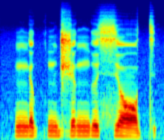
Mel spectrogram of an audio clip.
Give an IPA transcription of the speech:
ŋ ɛ kʷ n d͡ʒ ɘ ŋ ɨ sʲ ɔ tʲ

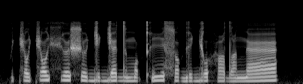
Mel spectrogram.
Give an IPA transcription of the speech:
c ɔ c ɔ ç ø ʃ ø ɟ ɛ ɟ ɛ d ə m ɔ kʼ i s ɔ ɡ e ɟ o h ø dˤ e n æ

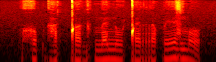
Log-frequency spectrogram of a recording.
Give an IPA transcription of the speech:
x o p ɡʱ a ǃ ɐ ɡ ɪ p m ɛ n u ǃ ɛ r ɐ p ɪː z m o

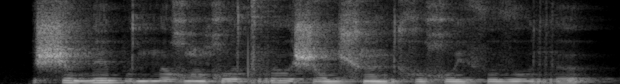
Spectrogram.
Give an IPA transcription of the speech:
ʃ ə n e p u d n ɤ ʁʷ œ̃ χʷ ɤ d r ɤ ʃ ɔ j x œ̃ r x u χʷ ə j θ u ð u r ə

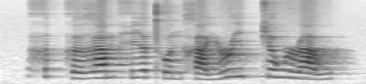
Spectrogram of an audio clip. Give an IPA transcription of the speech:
h ə˦˥ k̚ h əː˨˩˨ ɣ a˧˥ m h i˧ ə̯ t̪ʰ o˨˩ n x a˨˩˨ j ɹ i˦˥ p̚ c ə˧ w ɹ a˨˩˨ w

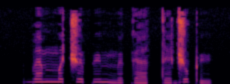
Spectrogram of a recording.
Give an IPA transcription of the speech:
b ɛ˦ mː ə˦ t͡ʃ ʏ˦˨ p y˦ mː ʏ˨˦ k ɛː˨ tː ɪː˨ d͡ʒ ʊ˦ pʼ y˨

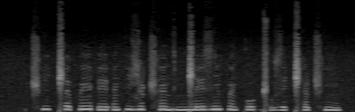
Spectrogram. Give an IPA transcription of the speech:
ʈ͡ʂʰ i ǁ ɛ p ẽ ʔ e ʔ ɛ̃ k i ʑ ɯ ʈ͡ʂʰ ɛ̃ d i ŋ͡ǁ e z ĩ p ɛ̃ k o ɡ͡ǁ o z e ǁʰ ɛ ʈ͡ʂʰ ĩ

